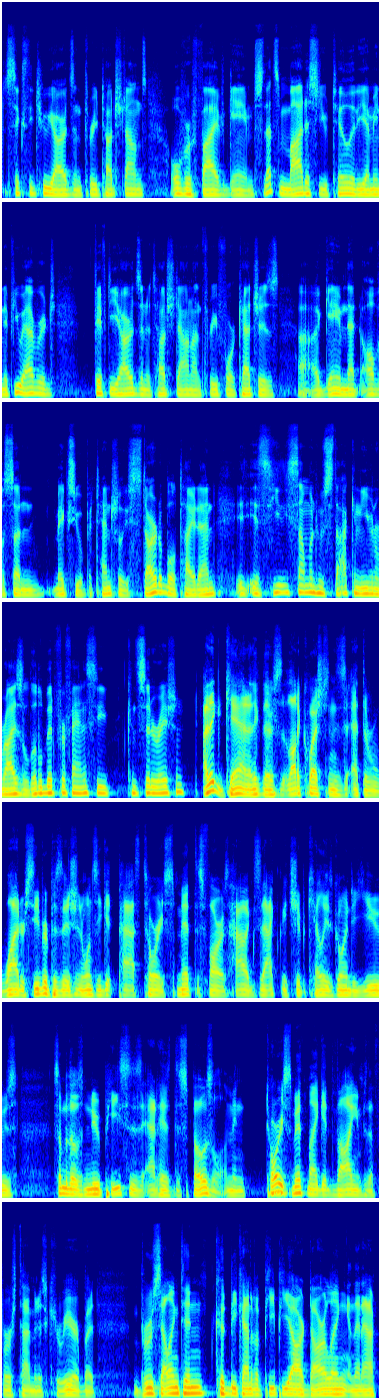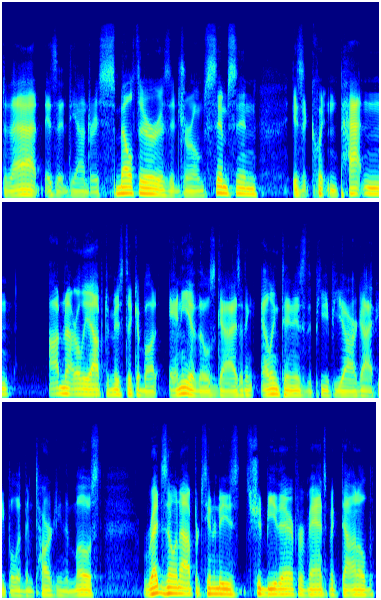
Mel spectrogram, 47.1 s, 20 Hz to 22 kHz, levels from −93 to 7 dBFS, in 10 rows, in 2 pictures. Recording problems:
muffled; very; fading above 3 kHz

